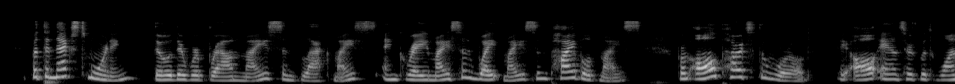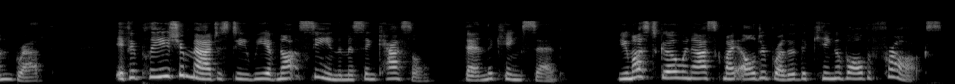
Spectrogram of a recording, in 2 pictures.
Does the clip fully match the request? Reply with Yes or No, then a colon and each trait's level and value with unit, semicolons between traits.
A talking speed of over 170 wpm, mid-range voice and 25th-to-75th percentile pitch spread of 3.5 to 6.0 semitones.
No: average, 200 wpm; very high, 250 Hz; average, 4.4 semitones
